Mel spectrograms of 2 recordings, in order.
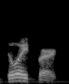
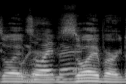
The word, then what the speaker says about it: Zoidberg: Zoidberg, that's how you say it. – Zoidberg, that's exactly right.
